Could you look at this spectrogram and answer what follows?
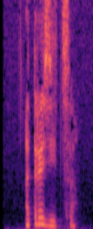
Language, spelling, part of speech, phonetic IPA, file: Russian, отразиться, verb, [ɐtrɐˈzʲit͡sːə], Ru-отразиться.ogg
- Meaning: 1. to be reflected, to reverberate 2. to affect, to have an impact on 3. passive of отрази́ть (otrazítʹ)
